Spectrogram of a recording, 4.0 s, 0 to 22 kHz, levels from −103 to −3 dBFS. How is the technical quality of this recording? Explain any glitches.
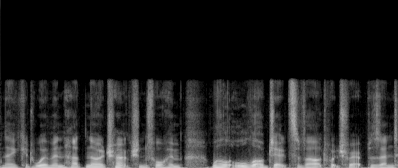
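No glitches or faults detected.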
